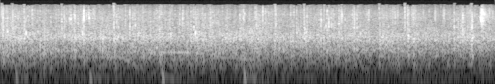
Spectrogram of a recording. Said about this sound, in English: Give him another hand clap and a shout of praise.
